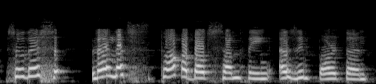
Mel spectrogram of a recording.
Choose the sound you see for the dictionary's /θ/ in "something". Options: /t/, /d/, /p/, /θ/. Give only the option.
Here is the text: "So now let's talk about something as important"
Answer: /θ/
